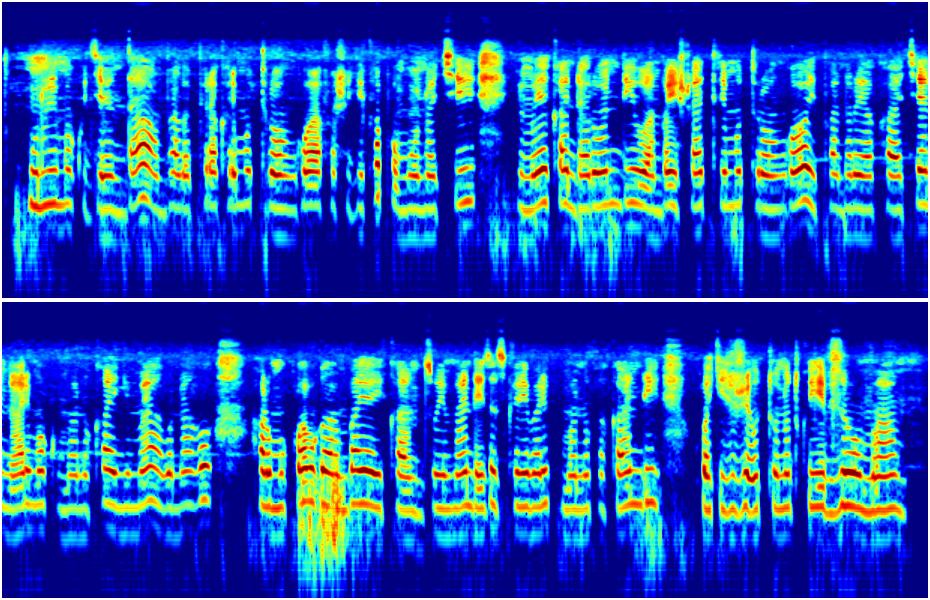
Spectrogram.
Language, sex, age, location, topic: Kinyarwanda, female, 18-24, Nyagatare, education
